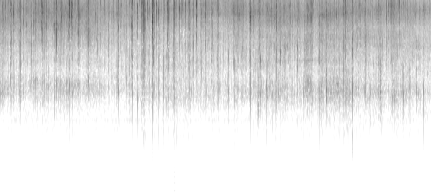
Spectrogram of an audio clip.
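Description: Long nails scratch and rub the teal and silver plastic sequin cover of a small journal held in the hands. The result is a steady stream of dense, bright crackling clicks and crinkles with no low-end weight.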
